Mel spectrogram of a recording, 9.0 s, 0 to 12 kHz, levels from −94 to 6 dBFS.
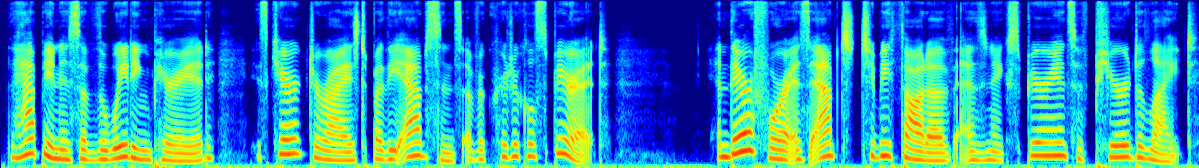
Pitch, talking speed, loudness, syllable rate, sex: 205 Hz, 195 wpm, -18 LUFS, 6.3 syllables/s, female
